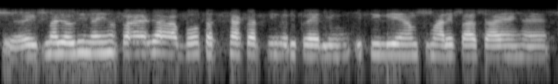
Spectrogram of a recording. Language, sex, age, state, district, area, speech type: Hindi, female, 30-45, Uttar Pradesh, Mirzapur, rural, conversation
